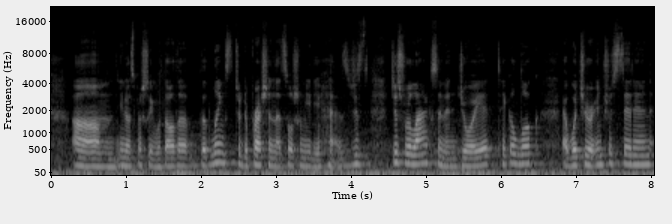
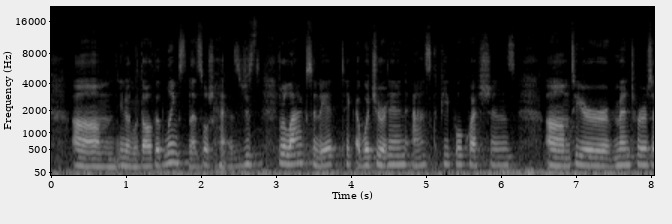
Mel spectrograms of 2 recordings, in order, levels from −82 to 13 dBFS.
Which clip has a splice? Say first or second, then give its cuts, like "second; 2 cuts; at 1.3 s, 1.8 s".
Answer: second; 9 cuts; at 1.0 s, 1.3 s, 1.8 s, 2.2 s, 3.0 s, 3.6 s, 4.0 s, 4.5 s, 6.9 s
